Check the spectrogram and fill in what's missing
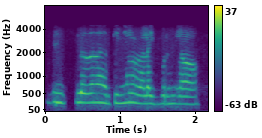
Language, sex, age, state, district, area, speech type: Tamil, female, 18-30, Tamil Nadu, Thoothukudi, rural, conversation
